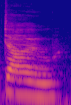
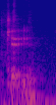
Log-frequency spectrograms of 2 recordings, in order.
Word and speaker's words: do: okay now that really if it's following our open syllable rule because the vow is finishing the syllable it should actually say do um but it doesn't it says do but it's a common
